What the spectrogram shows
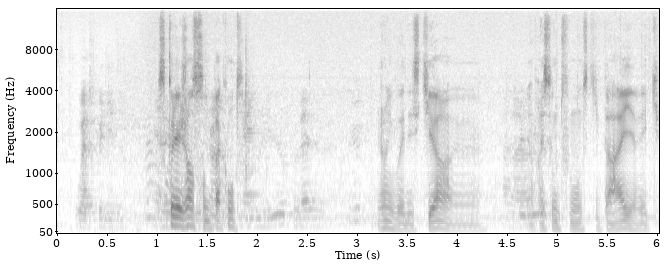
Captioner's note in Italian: parla in francese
